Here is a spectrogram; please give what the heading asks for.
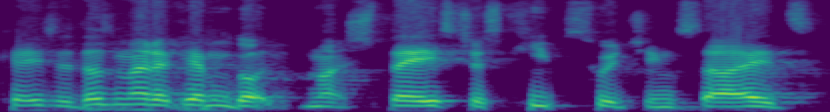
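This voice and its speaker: A man's voice: mid-range voice, fairly even intonation, fast, fairly bright tone. A man leading guided exercise as a workout instructor, coaching in an encouraging, reassuring way with counts and cues. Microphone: worn mic while exercising.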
